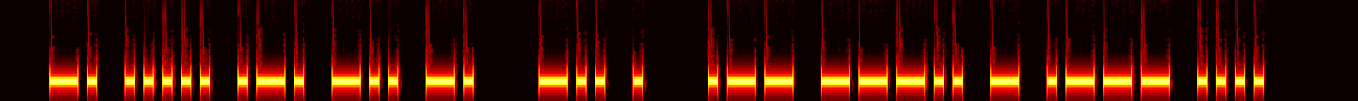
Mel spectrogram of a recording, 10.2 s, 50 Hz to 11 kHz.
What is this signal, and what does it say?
Morse code, heard as a keyed tone, about 17 wpm, 700 Hz. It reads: N5RDN DE W8TJH
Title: USA Callsign DE Callsign - 5 Characters - 17wpm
